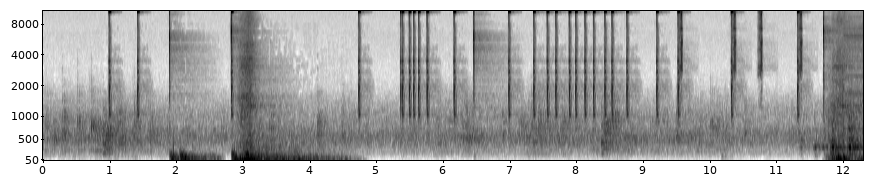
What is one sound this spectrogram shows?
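Short menu clicks tick one after another, sometimes in quick bursts.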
